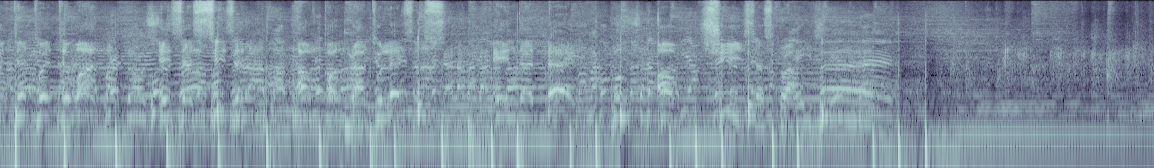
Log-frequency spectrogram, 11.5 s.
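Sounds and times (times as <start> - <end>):
speech: 0.4 - 9.0
audience clapping hesitantly: 6.9 - 11.5.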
